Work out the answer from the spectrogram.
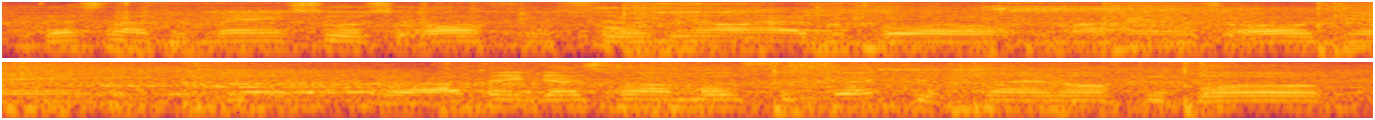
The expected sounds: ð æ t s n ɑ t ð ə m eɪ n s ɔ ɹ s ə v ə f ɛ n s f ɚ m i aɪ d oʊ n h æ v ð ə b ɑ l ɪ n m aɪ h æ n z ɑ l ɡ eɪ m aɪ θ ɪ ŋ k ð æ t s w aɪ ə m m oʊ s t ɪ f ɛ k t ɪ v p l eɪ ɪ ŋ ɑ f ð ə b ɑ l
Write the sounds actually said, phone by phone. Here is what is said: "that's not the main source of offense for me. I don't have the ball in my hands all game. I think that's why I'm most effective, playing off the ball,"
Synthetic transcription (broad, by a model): ð æ t s n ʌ t ð ə m eɪ n s ɔ ɹ s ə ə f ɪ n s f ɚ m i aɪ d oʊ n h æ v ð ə b ɑ l ɪ n m aɪ h æ n z ɑ l ɡ eɪ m aɪ θ ɪ ŋ k ð æ t s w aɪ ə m m oʊ s t ɪ f ɛ k t ɪ v p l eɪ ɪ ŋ ɑ f ð ə b ɑ l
